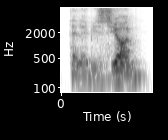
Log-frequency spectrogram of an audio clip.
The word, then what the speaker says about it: televisión: that end in I-O-N, the accent is always over that O. So you know those words like television, for example, televisión will be pronounced with a little extra push at the end.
